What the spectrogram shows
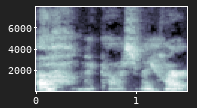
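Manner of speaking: soft, awed whisper. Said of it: "And I was like".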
